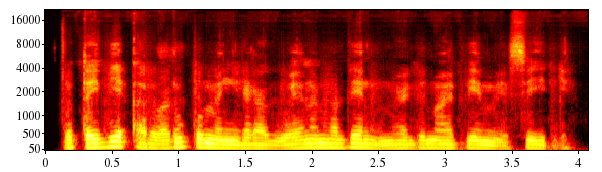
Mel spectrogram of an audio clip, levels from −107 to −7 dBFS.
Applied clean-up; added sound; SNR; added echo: neural mask model DeepFilterNet 3.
